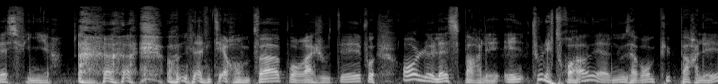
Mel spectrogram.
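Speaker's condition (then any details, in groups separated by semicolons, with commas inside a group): No condition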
